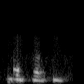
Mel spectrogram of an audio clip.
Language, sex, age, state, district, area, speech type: Bengali, male, 45-60, West Bengal, Hooghly, rural, conversation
